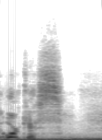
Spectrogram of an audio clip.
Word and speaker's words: Orcas: closet orcas alright guys that's how it's spelled but they all say orcas like orchid anyway I think we're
